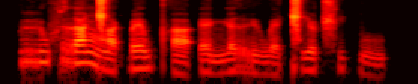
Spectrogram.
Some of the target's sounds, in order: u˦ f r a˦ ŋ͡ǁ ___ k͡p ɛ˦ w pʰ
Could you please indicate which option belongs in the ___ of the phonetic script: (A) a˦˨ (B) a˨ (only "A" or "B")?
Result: B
